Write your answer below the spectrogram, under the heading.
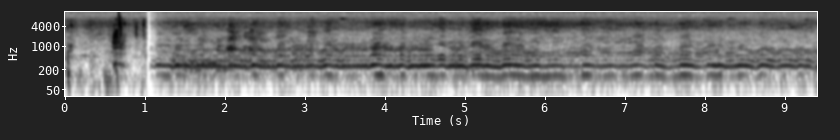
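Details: European carpenter bee (black bumblebee) giving a steady, low droning buzz with rich harmonics and a slight wavering pitch, held continuously for about eight seconds after a brief click at the start.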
